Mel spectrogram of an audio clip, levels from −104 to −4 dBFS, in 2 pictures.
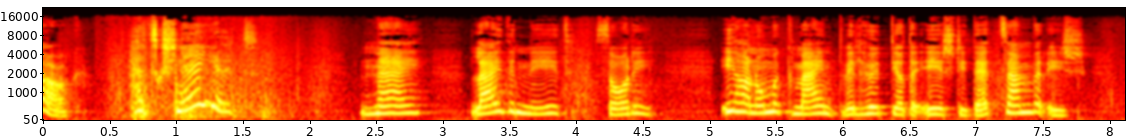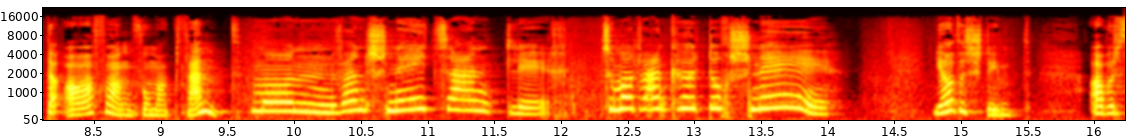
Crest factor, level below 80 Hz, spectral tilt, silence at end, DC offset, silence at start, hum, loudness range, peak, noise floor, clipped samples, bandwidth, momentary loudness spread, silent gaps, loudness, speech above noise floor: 18 dB; -56 dBFS; -3 dB/octave; 0 s; under 0.1%; 0 s; none; 2 LU; -2 dBFS; -48 dBFS; under 0.1%; 16.5 kHz; 13 LU; none; -19 LUFS; 28 dB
